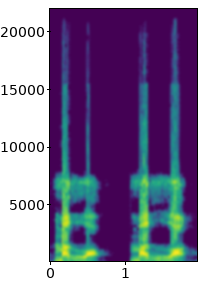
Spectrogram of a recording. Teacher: خَاوِيَةٌ، اب یہاں سے میم کو را سے کنیکٹ کریں گے، را کے اوپر زبر ہے، را پر پڑھا جائے گا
